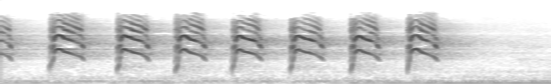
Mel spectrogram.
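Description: A parakeet gives eight sharp, high chirps, each a quick downward-sweeping squeak, repeated about three times a second before falling silent.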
